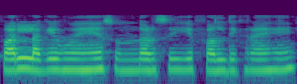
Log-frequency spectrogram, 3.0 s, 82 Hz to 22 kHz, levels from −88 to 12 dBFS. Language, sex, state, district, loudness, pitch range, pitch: Hindi, female, Uttar Pradesh, Hamirpur, -17 LUFS, 215-225 Hz, 220 Hz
